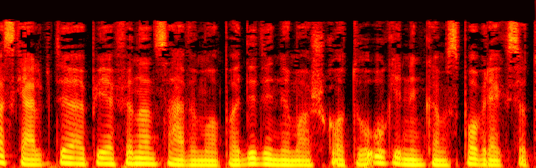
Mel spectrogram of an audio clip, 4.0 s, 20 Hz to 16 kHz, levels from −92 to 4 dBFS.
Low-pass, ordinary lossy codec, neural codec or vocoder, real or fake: 9.9 kHz; MP3, 48 kbps; none; real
